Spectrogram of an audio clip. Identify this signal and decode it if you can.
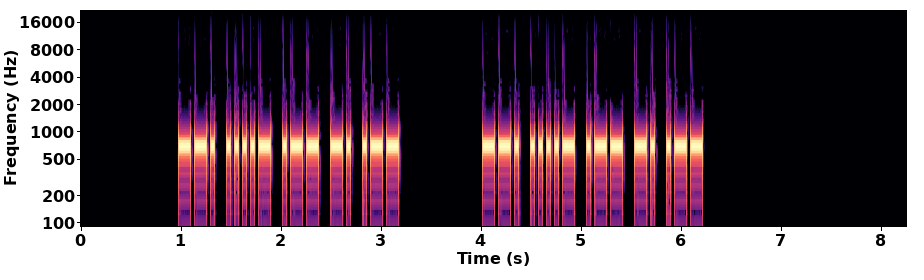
Morse code, heard as a keyed tone, about 30 wpm, 700 Hz. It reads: G4WNW G4WNW
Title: DXCC-100 Call Signs - 5 Characters - Repeated 2x - 30wpm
